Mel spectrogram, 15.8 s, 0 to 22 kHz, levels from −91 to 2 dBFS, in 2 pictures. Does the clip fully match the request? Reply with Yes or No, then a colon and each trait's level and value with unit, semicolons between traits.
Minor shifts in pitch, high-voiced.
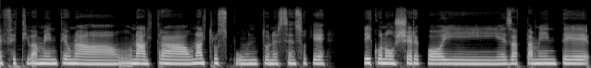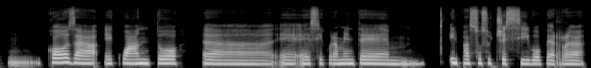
Yes: narrow, 1.7 semitones; high, 195 Hz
